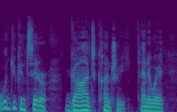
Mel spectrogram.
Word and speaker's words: Thandiwe: And then we're also doing a movie with Tandaway Newton, not Tandy Newton. She pronounces her name now.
